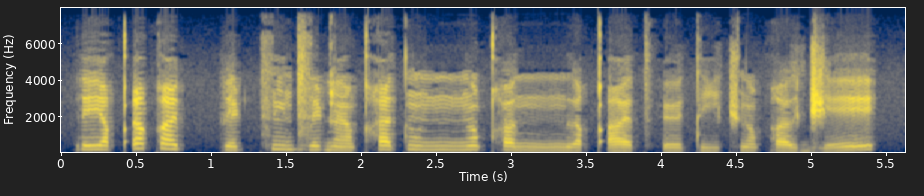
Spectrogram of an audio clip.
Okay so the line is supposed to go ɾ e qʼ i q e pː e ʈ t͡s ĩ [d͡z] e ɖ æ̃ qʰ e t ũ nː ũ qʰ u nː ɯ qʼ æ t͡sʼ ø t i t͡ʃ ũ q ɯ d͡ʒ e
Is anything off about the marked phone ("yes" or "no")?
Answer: no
